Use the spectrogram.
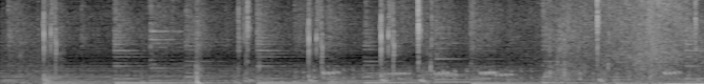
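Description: Minecraft frogs croak in a blocky game world, several short low croaks scattered irregularly over the scene, fairly faint, with light footsteps and other game noises mixed in.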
